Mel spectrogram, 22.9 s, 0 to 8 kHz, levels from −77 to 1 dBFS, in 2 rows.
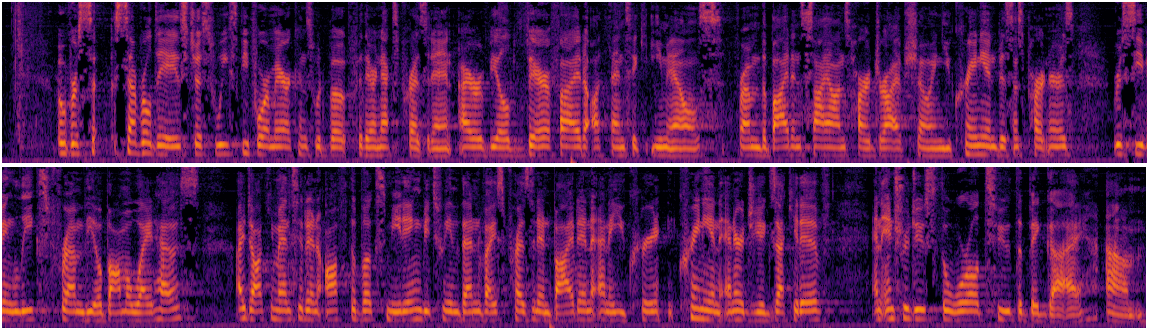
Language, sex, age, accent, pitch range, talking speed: English, female, 20-39, American, 150-170 Hz, 150 wpm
